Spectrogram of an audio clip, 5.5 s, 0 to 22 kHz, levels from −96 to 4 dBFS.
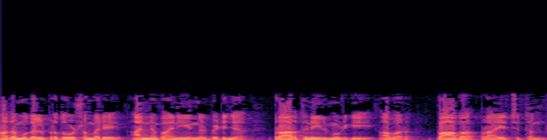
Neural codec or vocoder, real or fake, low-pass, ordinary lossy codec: none; real; 7.2 kHz; none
